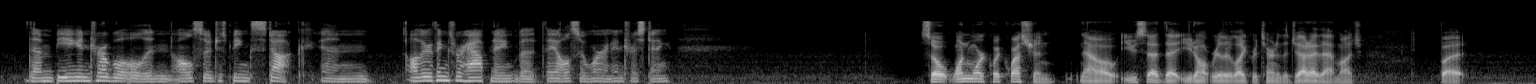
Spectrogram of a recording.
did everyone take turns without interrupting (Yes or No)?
Yes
